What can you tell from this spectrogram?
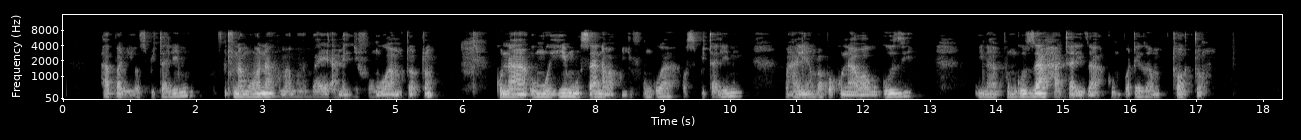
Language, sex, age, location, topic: Swahili, male, 25-35, Nakuru, health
